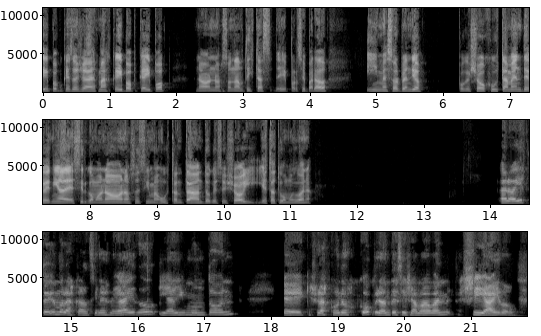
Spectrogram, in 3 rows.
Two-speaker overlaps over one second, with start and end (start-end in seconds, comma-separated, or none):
none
